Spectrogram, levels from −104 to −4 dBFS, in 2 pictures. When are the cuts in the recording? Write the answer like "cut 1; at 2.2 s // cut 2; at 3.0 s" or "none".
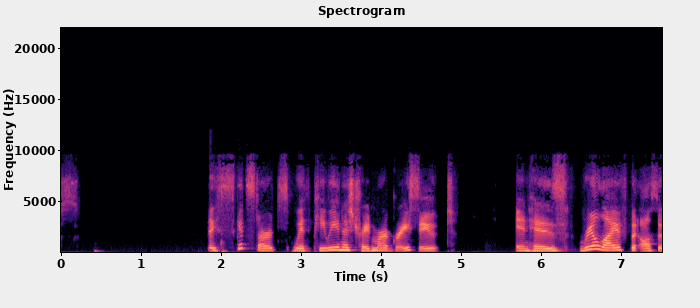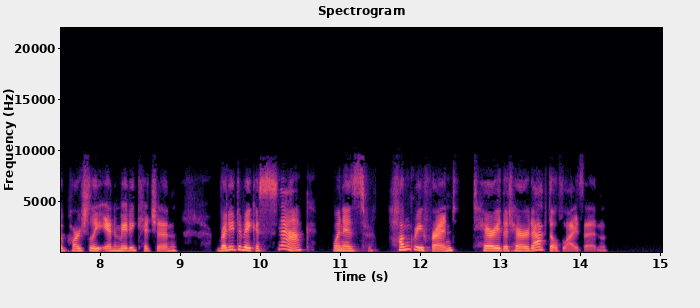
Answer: none

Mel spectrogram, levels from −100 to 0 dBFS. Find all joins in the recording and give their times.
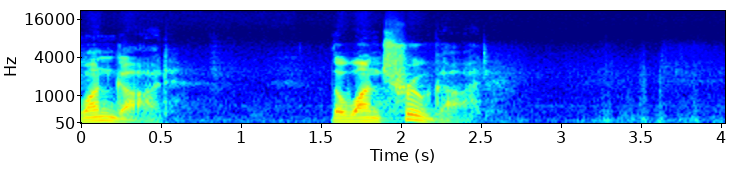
none

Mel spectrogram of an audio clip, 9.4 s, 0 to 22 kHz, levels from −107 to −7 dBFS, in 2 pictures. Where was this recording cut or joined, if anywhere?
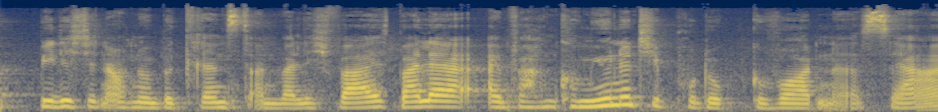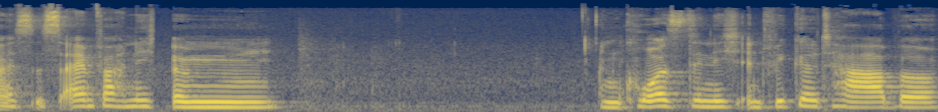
cut 1; at 1.9 s // cut 2; at 5.4 s

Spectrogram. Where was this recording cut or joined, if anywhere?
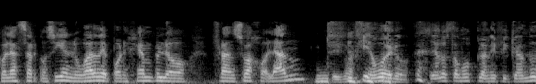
cut 1; at 3.3 s // cut 2; at 4.3 s

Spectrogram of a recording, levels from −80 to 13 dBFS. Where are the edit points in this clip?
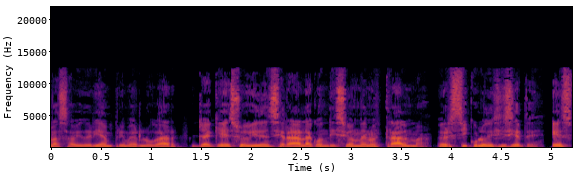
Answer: none

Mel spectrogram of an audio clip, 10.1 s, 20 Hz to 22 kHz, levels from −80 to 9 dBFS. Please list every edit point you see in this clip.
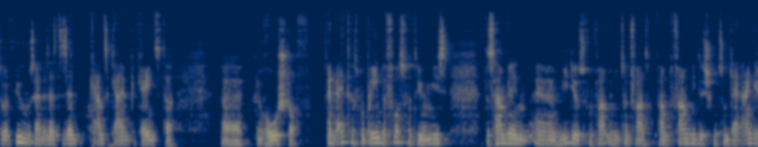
cut 1; at 4.2 s

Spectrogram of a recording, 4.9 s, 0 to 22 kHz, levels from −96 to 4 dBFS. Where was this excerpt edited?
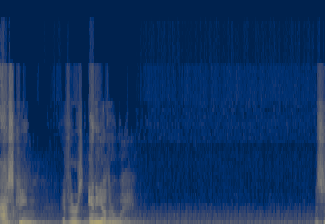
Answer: none

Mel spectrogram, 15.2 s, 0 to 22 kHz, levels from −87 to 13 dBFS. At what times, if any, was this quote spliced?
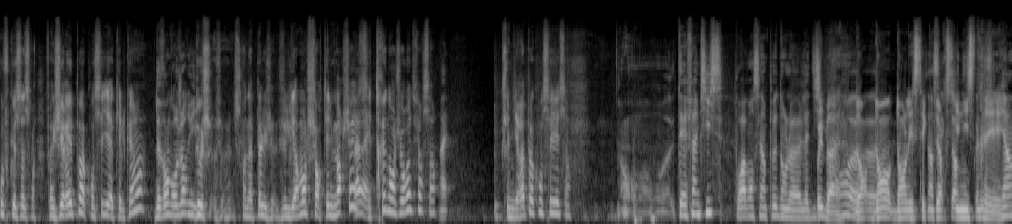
cut 1; at 11.0 s

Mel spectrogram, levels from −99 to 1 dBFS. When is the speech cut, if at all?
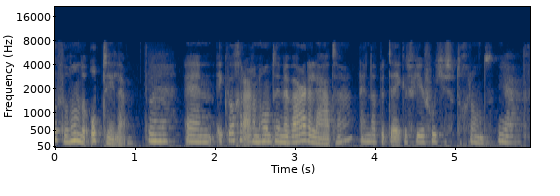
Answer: cut 1; at 2.0 s

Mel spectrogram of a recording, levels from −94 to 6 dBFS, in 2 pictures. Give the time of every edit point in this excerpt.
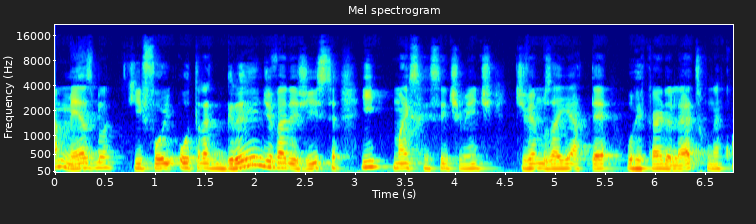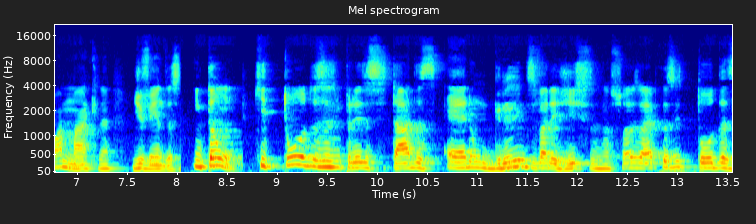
cut 1; at 8.7 s

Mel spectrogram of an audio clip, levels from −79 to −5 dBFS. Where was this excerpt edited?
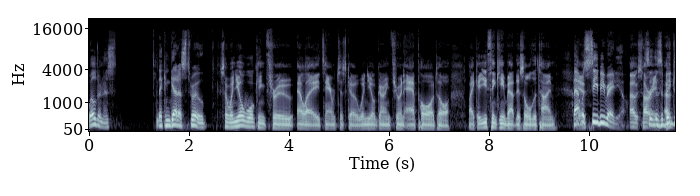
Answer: cut 1; at 9.7 s

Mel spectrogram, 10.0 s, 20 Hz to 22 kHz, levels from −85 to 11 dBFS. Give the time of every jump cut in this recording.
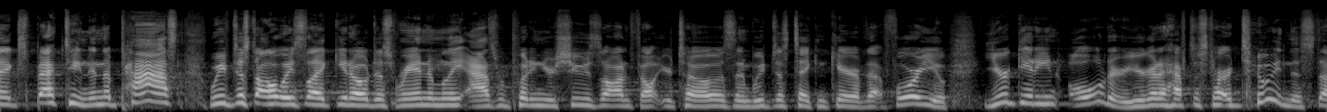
none

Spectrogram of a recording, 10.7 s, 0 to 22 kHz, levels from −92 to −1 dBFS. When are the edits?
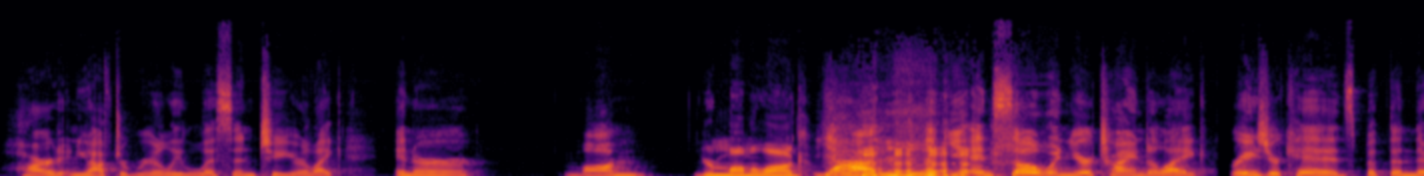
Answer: cut 1; at 7.3 s // cut 2; at 9.1 s

